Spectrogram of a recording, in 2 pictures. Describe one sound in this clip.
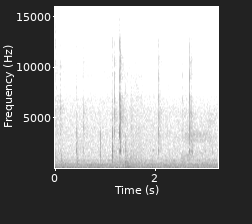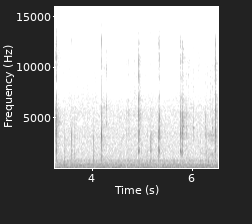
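Footsteps patter quickly on soft ground.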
